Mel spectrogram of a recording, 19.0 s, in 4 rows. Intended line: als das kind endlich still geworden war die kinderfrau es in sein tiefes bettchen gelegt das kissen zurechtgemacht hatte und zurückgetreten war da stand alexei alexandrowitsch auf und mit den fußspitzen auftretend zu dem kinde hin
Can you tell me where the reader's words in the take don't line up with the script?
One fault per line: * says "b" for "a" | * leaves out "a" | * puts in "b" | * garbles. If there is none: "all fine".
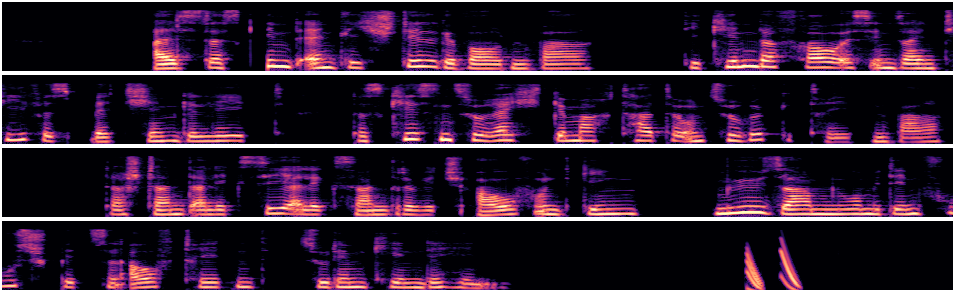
* puts in "ging mühsam nur"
